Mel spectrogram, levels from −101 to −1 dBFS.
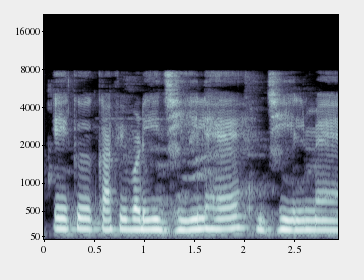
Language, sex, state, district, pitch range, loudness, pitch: Hindi, female, Punjab, Pathankot, 170-185 Hz, -13 LUFS, 175 Hz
